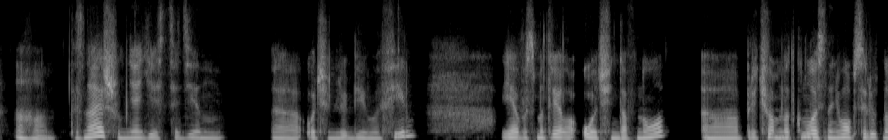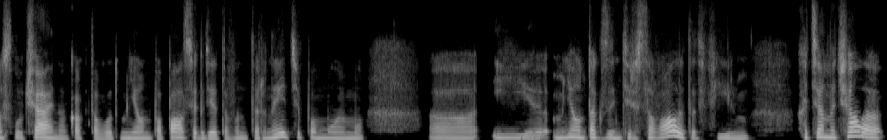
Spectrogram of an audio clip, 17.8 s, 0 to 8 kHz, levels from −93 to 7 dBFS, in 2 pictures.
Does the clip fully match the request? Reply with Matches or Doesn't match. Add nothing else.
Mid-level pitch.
Matches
